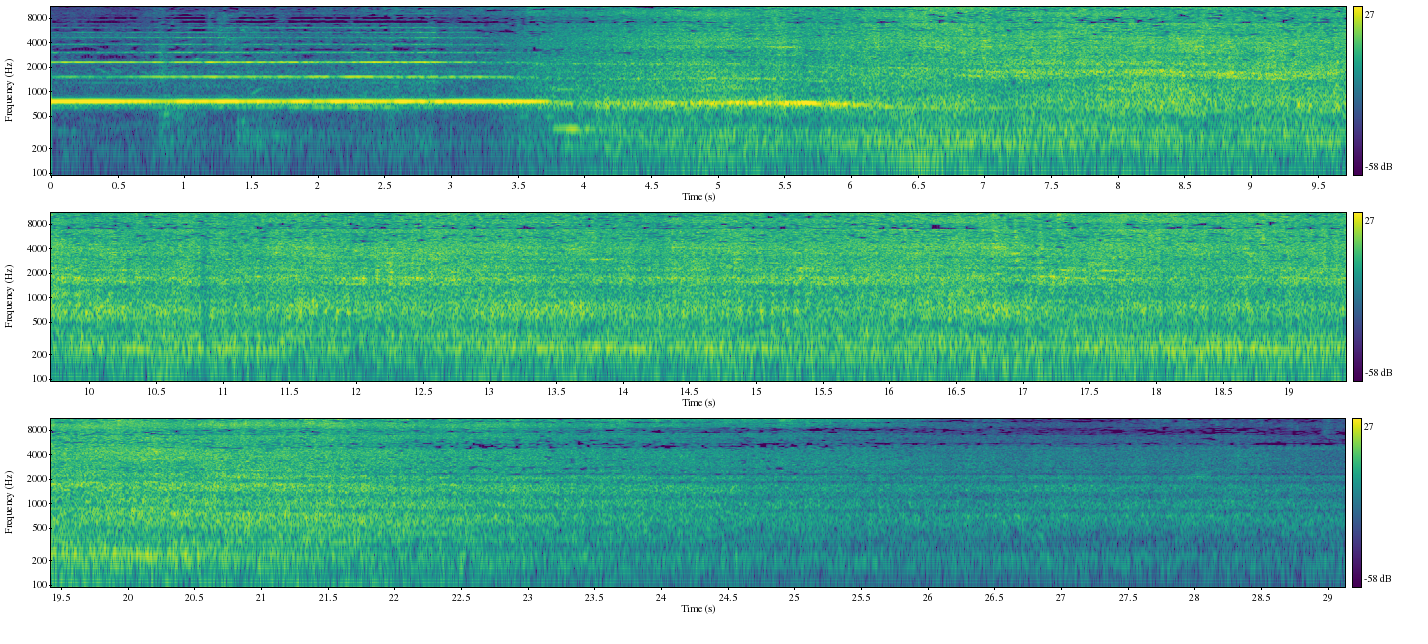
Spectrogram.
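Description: Indian Railways passenger train passing at speed close by. The locomotive's horn sounds for about four seconds and dips in pitch as it goes past. Then a long run of coaches rumbles and clatters over the rails, fading away over the last several seconds.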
